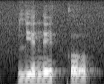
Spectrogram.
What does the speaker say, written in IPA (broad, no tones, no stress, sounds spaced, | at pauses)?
lʲ ɛ n e kː o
